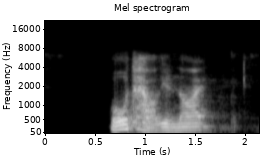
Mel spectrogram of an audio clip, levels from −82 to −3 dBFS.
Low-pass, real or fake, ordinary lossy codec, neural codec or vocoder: 7.2 kHz; fake; Opus, 24 kbps; codec, 16 kHz, 0.8 kbps, ZipCodec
